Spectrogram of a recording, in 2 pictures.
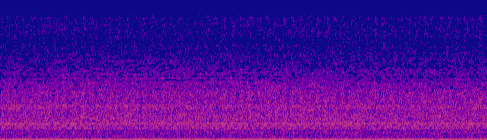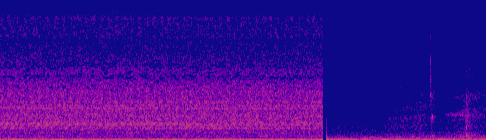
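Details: Laptop running with steady, loud airy fan whoosh, no rise or fall, then quieter handling noises; owner suspects the fan clogged with dirt from long use without cleaning, to be opened and cleaned.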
